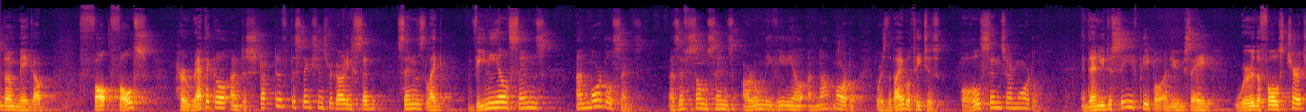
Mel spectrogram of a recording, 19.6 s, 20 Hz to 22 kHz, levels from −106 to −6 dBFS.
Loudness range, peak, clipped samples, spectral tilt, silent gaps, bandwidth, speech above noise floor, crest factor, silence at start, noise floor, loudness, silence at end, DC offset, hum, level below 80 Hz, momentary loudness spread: 6 LU; -2 dBFS; under 0.1%; -7 dB/octave; none; 17.5 kHz; 31 dB; 22 dB; 0 s; -54 dBFS; -24 LUFS; 0 s; under 0.1%; none; -60 dBFS; 15 LU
